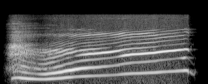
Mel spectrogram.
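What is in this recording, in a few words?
Vox Casting Japanese; Erze; kingsraid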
